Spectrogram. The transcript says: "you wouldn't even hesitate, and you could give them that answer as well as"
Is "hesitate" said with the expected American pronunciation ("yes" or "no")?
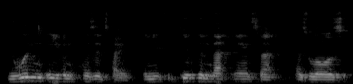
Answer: yes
